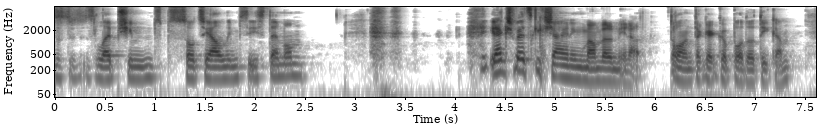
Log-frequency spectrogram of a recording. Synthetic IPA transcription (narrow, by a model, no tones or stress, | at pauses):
zlɛpʃiːmsɔt͡siaːlnimsist̪ɛːmɔm | inakʃʋɛːt͡skiːxʃaɪniŋɡmaːmʋɛlmḭɾa̰ːt̪̚ | t̪ɔlɛnt̪aɡakɔpɔd̪ɔt̪iːkam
